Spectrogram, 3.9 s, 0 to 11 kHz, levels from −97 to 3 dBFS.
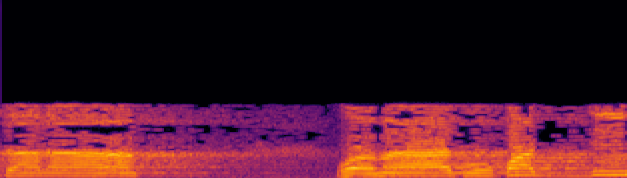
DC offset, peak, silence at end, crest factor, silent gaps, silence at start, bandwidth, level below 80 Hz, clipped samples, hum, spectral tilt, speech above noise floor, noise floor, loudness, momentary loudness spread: under 0.1%; -4 dBFS; 0 s; 14 dB; none; 0 s; 4.8 kHz; -56 dBFS; under 0.1%; none; -10 dB/octave; 26 dB; -44 dBFS; -17 LUFS; 16 LU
